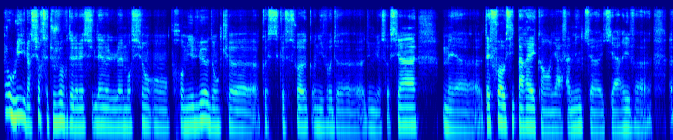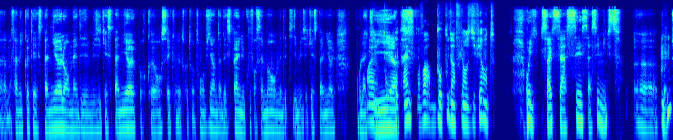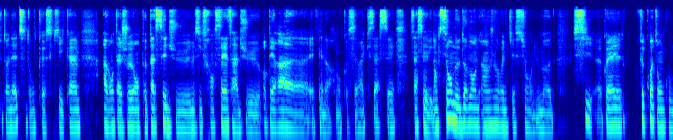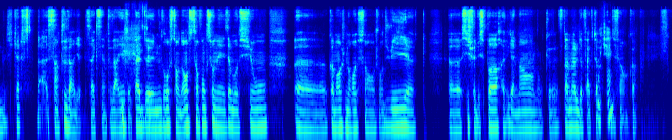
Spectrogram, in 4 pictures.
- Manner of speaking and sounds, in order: static; tapping; stressed: "beaucoup"; distorted speech; chuckle; unintelligible speech; other background noise
- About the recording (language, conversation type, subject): French, podcast, Comment ta famille a-t-elle influencé tes goûts musicaux ?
